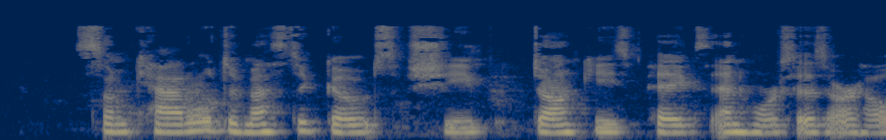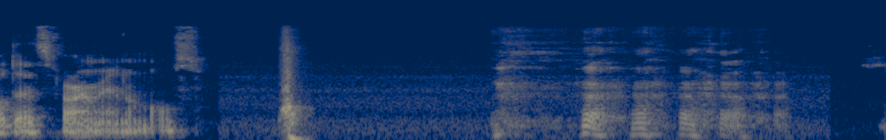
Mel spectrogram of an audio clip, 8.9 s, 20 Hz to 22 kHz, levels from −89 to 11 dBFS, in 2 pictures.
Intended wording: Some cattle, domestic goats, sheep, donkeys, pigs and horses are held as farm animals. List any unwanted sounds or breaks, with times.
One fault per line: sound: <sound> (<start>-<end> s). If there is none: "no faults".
sound: whoosh (5.8-6.0 s)
sound: laugh (6.9-8.4 s)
